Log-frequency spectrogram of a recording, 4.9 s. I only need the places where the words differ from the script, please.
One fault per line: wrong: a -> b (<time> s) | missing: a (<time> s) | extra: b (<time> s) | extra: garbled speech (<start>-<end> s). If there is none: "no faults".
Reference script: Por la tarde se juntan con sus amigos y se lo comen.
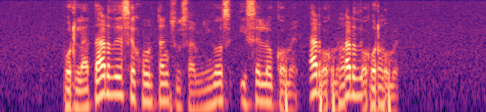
missing: con (1.7 s)
extra: garbled speech (3.1-4.0 s)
